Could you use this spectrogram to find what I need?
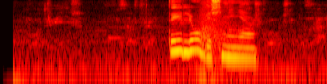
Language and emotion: Russian, neutral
